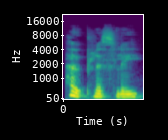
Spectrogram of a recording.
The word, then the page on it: hopelessly: British English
